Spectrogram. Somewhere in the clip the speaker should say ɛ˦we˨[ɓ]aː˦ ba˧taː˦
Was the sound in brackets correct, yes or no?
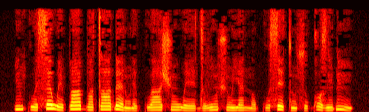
no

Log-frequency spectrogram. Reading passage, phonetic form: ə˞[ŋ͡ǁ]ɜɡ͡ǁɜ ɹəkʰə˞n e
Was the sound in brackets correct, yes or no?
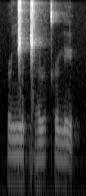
yes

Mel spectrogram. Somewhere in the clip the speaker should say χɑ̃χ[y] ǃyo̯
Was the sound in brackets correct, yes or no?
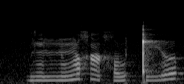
no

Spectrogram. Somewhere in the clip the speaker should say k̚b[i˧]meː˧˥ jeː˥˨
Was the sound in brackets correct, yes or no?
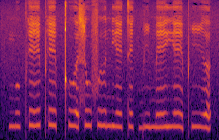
yes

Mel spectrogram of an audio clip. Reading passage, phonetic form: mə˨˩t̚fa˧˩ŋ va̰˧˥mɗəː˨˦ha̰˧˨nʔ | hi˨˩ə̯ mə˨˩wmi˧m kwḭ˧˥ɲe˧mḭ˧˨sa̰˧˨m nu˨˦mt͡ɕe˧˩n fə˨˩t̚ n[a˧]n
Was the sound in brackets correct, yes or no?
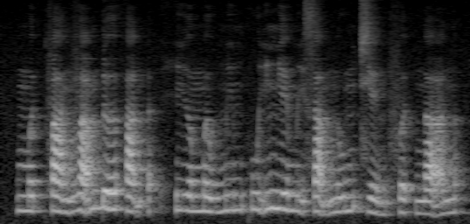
no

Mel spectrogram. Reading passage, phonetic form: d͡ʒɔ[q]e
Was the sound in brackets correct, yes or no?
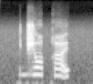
yes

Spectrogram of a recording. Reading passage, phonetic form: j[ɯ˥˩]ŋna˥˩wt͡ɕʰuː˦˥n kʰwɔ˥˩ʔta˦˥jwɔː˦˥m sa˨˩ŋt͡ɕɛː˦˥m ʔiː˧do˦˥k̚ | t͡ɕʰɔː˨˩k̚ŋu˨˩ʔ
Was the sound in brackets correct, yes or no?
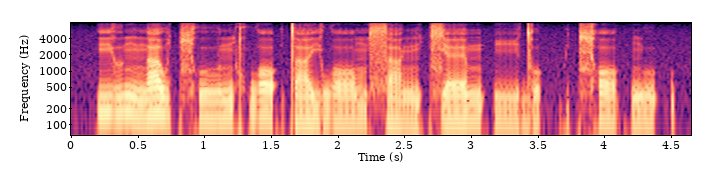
yes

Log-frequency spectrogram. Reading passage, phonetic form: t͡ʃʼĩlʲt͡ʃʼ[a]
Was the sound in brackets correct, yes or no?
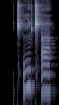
yes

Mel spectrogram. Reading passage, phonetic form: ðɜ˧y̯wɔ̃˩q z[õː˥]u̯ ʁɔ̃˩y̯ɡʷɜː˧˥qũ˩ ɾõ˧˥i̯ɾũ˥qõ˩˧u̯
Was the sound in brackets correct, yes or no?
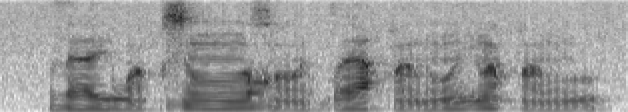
yes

